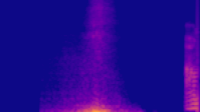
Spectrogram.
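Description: Intro whoosh sound effect with a deep low boom underneath. It swells to a peak about a second in and fades within half a second.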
